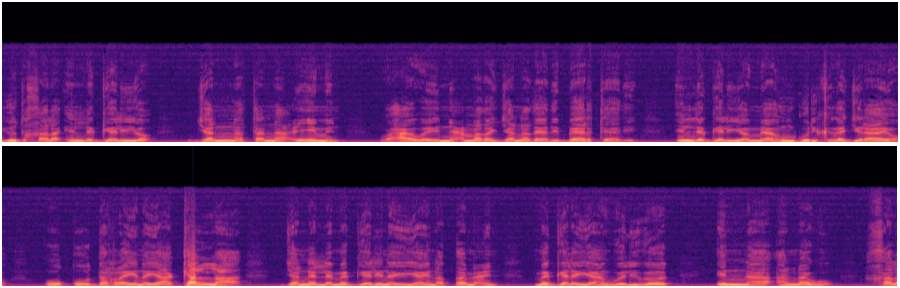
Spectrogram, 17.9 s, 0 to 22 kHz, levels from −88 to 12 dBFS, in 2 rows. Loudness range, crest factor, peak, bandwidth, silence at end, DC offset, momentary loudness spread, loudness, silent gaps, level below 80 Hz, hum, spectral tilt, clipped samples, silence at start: 2 LU; 14 dB; 0 dBFS; 15.5 kHz; 0 s; under 0.1%; 10 LU; -14 LUFS; none; -46 dBFS; none; -6.5 dB/octave; under 0.1%; 0 s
